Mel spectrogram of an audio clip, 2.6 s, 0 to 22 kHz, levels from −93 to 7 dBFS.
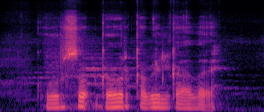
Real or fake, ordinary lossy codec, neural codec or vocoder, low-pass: fake; none; vocoder, 44.1 kHz, 128 mel bands every 512 samples, BigVGAN v2; none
